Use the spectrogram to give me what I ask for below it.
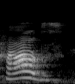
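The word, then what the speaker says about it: halves: लेकिन जब हम कह रहे हैं हाव्स तो एल साइलेंट हो जाता है और सीधा व का साउंड आ जाता है हा के बाद।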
